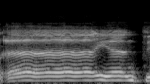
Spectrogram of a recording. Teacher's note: حمزہ کے اوپر کھڑی زبر ہے، ایک الف کے برابر کھینچ کر پڑھیں گے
